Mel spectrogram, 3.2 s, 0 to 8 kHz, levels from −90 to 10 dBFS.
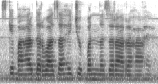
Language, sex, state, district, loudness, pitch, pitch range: Hindi, female, Gujarat, Valsad, -17 LUFS, 170 Hz, 165-175 Hz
